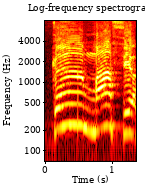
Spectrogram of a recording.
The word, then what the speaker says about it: camafeu: Era de usar camafeu, aquele brochinho, sabe? Aquele brochinho antigo que as pessoas usavam. Camafeu. Olha lá, sílaba tônica é o eu, feu.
